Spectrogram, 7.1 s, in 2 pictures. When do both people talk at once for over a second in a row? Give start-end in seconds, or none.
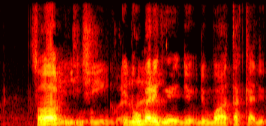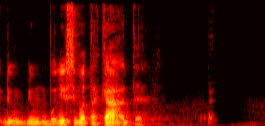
0.6-2.2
